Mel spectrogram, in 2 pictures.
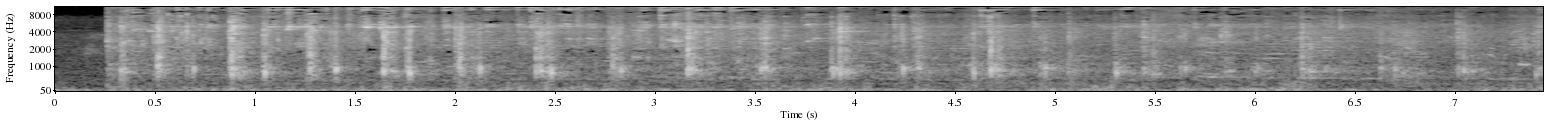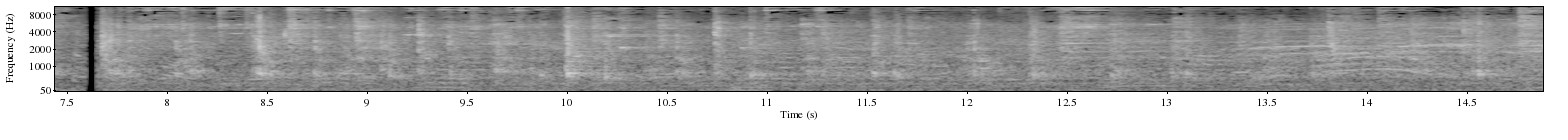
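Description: Horses' hooves clip-clopping on a paved street at a walk, a steady beat of about three strikes a second from a horse-drawn dray. The beat breaks off for a moment just past the middle and then carries on.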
